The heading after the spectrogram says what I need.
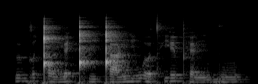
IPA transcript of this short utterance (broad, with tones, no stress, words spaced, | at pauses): ɯ˧ɡɤ˥ǃɔ˩ŋɛ˧ ǃʰi˩˧ǃa˩˧ ŋi˧˥wɤ˩˧tʰje˥ pʰɛ˩ŋu˩˧ɡwu˩˧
